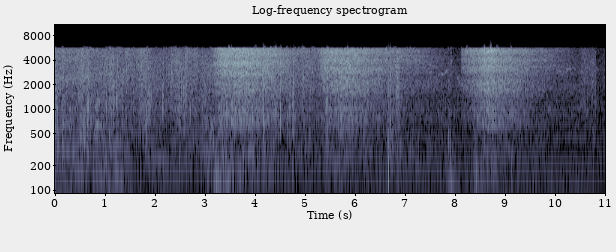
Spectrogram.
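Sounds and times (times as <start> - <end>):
hot-air balloon deflating hiss: 3.1 - 7.5, 8.1 - 10.2.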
